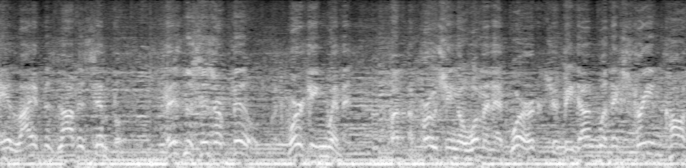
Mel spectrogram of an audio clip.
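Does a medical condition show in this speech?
No.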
